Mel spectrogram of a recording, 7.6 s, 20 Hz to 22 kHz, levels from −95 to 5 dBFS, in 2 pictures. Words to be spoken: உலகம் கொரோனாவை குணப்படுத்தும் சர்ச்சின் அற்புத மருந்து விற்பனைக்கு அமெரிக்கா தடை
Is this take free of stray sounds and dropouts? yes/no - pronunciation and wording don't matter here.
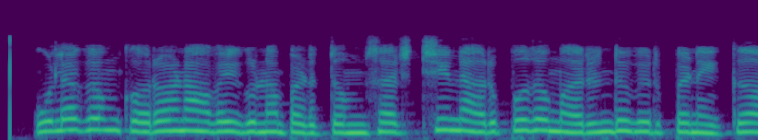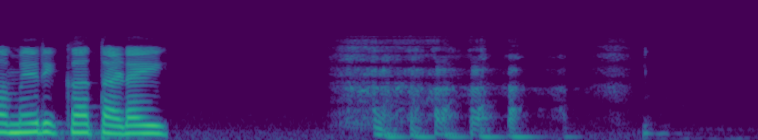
no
